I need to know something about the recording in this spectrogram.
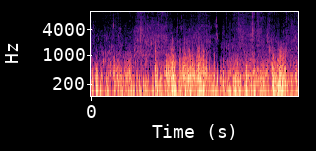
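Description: Feet slosh through shallow water.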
